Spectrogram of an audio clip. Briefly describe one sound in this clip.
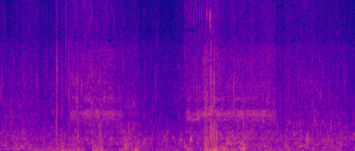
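A fishing reel whirs and clicks.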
